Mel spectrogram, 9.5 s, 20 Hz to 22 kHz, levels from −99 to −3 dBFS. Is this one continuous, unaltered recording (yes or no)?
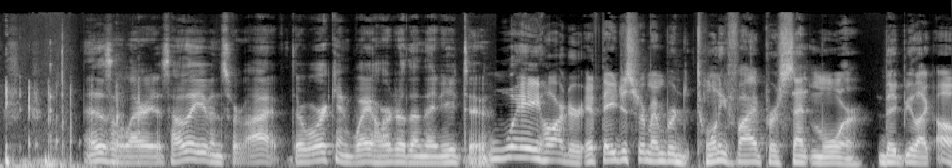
yes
